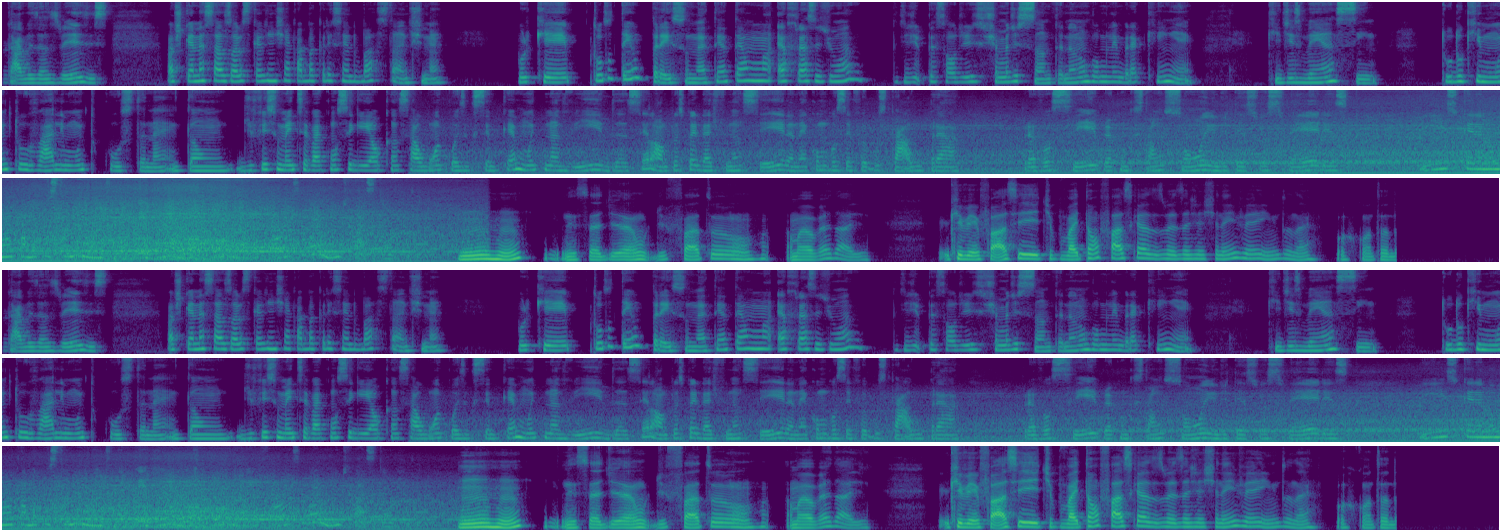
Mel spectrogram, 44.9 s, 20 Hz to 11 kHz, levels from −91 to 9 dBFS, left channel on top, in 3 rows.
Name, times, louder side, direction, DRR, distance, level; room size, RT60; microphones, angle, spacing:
voice 1, 0.0-4.4 5.2-8.7 8.9-11.9 12.7-13.8 14.4-24.7 25.2-34.1, left 1 dB, 20° left, 4.4 m, -36 dB
sound 1, 19.1-34.8, left 3 dB, 85° left, 2.8 m, -35 dB
voice 2, 34.5-38.6 39.3-43.9, right 1 dB, 60° right, 3.8 m, -28 dB
head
